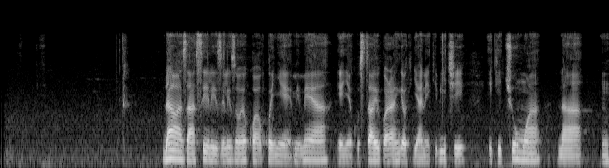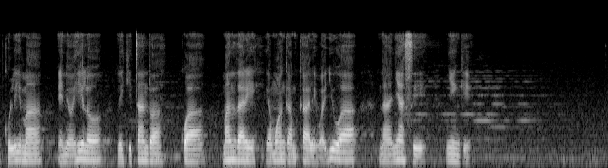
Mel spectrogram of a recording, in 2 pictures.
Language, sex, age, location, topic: Swahili, male, 36-49, Dar es Salaam, health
